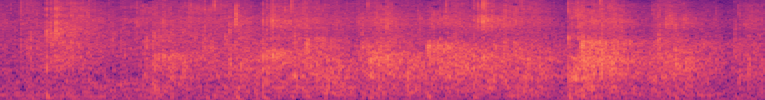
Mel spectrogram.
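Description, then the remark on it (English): A crowd applauds steadily for about three seconds to encourage a man who is out for the first time in a while, a dense wash of many hands clapping at moderate loudness, swelling briefly near the end with no voices over it. “That wasn't a very hearty applause, but I applaud you, and I'm glad you're here.”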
